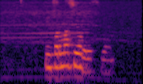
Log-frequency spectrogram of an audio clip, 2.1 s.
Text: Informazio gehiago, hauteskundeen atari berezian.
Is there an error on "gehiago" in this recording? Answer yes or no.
yes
